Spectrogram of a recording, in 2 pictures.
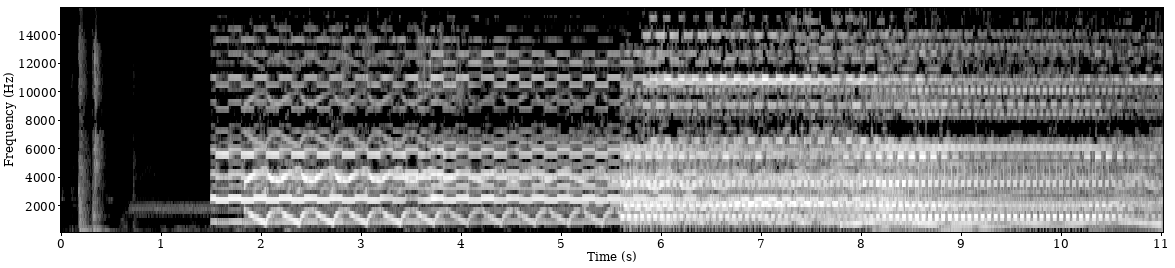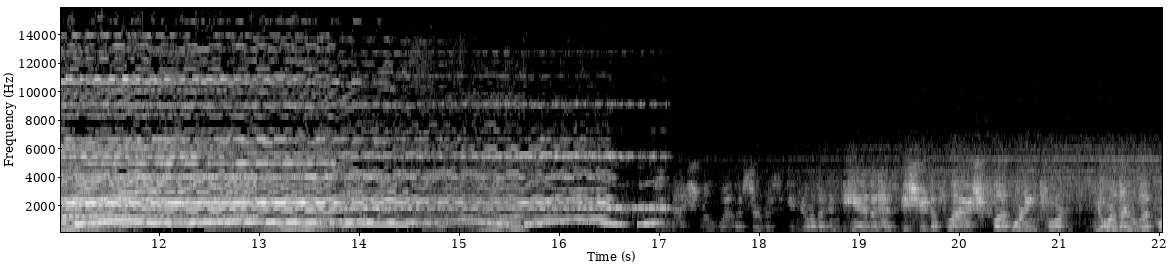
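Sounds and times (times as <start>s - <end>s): electronic siren yelp: 1.5s - 17.1s
steady siren tone: 1.5s - 17.1s
wailing siren sweeps: 1.5s - 17.1s.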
